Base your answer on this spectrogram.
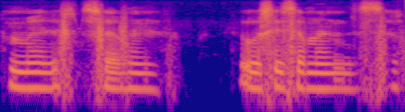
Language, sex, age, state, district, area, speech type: Hindi, female, 45-60, Uttar Pradesh, Azamgarh, rural, read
